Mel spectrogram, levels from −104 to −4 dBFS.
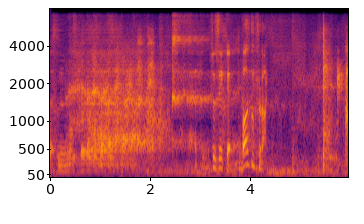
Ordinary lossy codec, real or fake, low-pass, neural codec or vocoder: none; fake; 7.2 kHz; codec, 16 kHz, 0.8 kbps, ZipCodec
